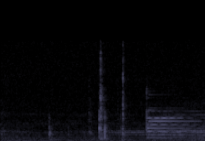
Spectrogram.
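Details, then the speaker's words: Apple Macintosh II after logic board trace repair, booting from an external SCSI drive, possibly without an FPU: soft clicks, then a clean, sustained startup chime. Normal chime, though a bad F-line instruction error follows. "chime look at this thing turning on like a computer"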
